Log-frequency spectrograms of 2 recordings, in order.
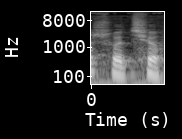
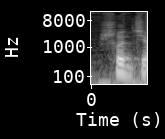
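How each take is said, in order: First: সহ্য said with j then aspirated jh, ending in o; correct pronunciation. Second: সহ্য said with a plain doubled j; the everyday wrong সহ্য, double j; wrong pronunciation. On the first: Teacher gives the correct সহ্য, jh ending in o. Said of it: "হবে". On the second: Teacher shows the wrong সহ্য, doubled j sound. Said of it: "হবে না". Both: Shown as a demonstration.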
